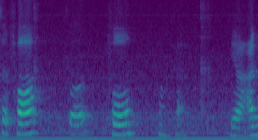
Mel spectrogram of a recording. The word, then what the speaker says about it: pho: that's how you pronounce it, pho?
